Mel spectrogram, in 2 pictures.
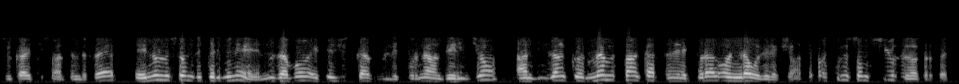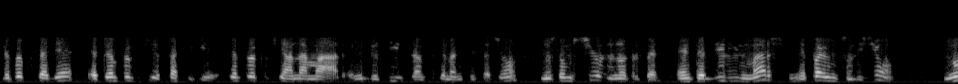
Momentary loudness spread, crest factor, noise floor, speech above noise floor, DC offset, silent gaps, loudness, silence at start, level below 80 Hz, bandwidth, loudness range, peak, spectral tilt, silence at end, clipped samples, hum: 13 LU; 18 dB; -47 dBFS; 21 dB; under 0.1%; none; -26 LUFS; 0.05 s; -78 dBFS; 4.4 kHz; 6 LU; -8 dBFS; -8.5 dB/octave; 0 s; under 0.1%; none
